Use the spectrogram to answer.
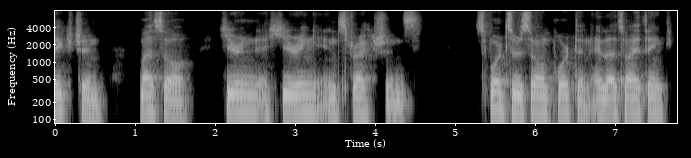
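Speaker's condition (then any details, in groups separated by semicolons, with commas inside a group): Cerebral palsy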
